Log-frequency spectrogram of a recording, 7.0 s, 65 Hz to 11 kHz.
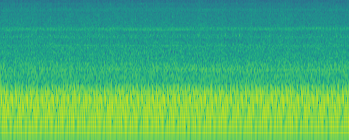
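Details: Rat rod truck idling with a York AC compressor converted to a belt-driven air pump for an air-bag suspension, filling the tank, switch set near 100 psi; smooth idle with even pump beat about 160 strokes per minute, normal.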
